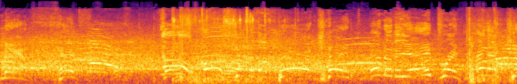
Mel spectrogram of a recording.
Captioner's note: applause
